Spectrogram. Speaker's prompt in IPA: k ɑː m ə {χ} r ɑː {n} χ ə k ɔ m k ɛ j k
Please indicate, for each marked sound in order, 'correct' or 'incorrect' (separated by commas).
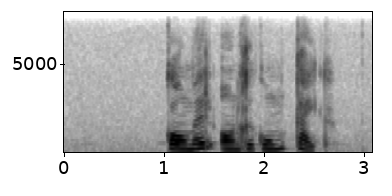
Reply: incorrect, correct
